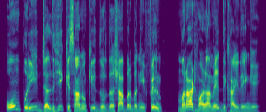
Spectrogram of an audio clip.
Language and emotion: Hindi, neutral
